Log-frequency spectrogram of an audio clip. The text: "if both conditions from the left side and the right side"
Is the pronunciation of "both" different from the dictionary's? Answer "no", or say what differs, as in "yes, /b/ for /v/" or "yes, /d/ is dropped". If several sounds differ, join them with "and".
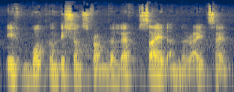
yes, /t/ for /θ/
